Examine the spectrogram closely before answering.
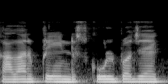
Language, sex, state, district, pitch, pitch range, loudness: Bengali, male, Tripura, West Tripura, 125 Hz, 120-125 Hz, -14 LUFS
